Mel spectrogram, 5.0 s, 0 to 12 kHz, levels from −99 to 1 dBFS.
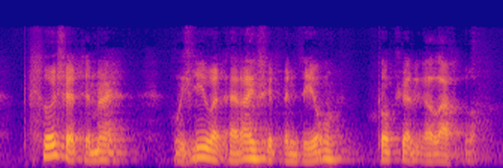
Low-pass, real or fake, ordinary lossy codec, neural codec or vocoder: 7.2 kHz; fake; none; codec, 16 kHz, 1 kbps, FunCodec, trained on LibriTTS, 50 frames a second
